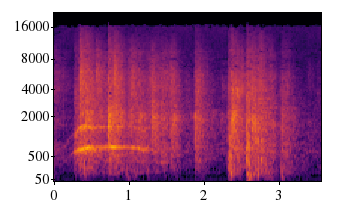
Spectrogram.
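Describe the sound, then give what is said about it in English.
Audience applause welcoming a performer back to the stage at a Nerd Nite live event: loose, crackling clapping in uneven bursts that swells, thins briefly, then picks up again before trailing off. “So let's put our hands together and welcome back Wonders by Jane.”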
